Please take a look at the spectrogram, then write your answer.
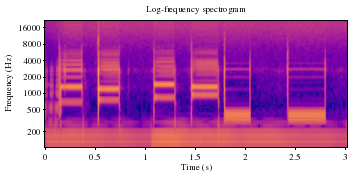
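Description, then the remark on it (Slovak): Electronic phone-line tones signal that a brother's phone, being called, can't be reached: four short beeping bursts, then two longer, steady lower tones, all over a constant low hum. “Mal nedostupný telefón a na správy neodpovedal.”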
